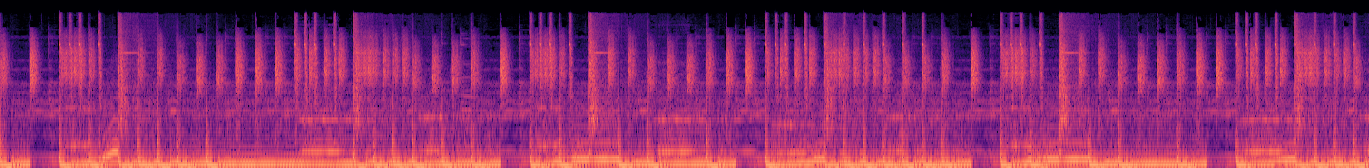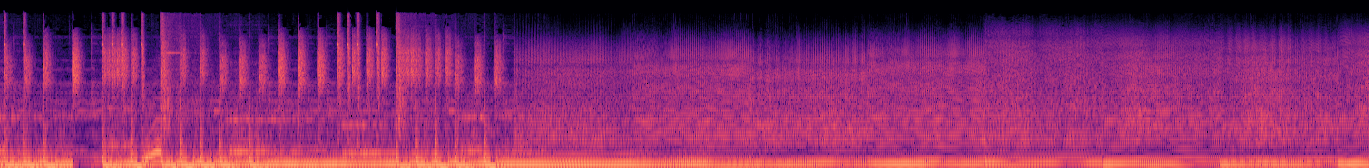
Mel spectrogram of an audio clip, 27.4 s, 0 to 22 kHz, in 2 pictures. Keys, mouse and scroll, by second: 2.4 ctrl+z, 6.8-15.7 drag, 15.7-25.7 alt+drag.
